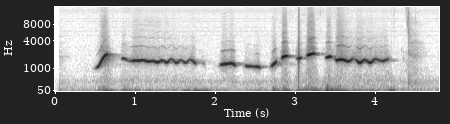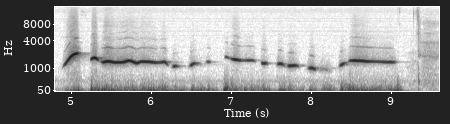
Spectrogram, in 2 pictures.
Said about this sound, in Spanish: Pero yo estaba pensando, porque yo silbo todo el día. Y sé que no encuentro que sirve mal. A ver, pégate un silbido.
